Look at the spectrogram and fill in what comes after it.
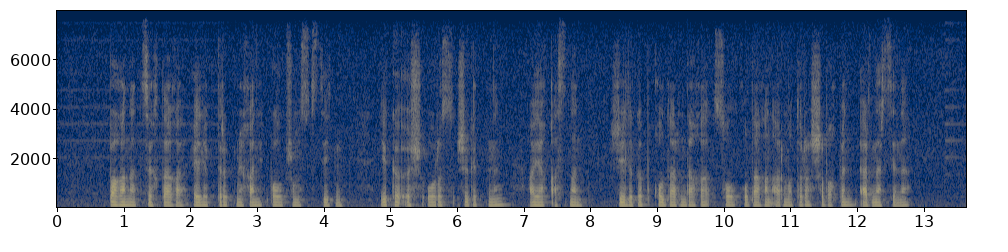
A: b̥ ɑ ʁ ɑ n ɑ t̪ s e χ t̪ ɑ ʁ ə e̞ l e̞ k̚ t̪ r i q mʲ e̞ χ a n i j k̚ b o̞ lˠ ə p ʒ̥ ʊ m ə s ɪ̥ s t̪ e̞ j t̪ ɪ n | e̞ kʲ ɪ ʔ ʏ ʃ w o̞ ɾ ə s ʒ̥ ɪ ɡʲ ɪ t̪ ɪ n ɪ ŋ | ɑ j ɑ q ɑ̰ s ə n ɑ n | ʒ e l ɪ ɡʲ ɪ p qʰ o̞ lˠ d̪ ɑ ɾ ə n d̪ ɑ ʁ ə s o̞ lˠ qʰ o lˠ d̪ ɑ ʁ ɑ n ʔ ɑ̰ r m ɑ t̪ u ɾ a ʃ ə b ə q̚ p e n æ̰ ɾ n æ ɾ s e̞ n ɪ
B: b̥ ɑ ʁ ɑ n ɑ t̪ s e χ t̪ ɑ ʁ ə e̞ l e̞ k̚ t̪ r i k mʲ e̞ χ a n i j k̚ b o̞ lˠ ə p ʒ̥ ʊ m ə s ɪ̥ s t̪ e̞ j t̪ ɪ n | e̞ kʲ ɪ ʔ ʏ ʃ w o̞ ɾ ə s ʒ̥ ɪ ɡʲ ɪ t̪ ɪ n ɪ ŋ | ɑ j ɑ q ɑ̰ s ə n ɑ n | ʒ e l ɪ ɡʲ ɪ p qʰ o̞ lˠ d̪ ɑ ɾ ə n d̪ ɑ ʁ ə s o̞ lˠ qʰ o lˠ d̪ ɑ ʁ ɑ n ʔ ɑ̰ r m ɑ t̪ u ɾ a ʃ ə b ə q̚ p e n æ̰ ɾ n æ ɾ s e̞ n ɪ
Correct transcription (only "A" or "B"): B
